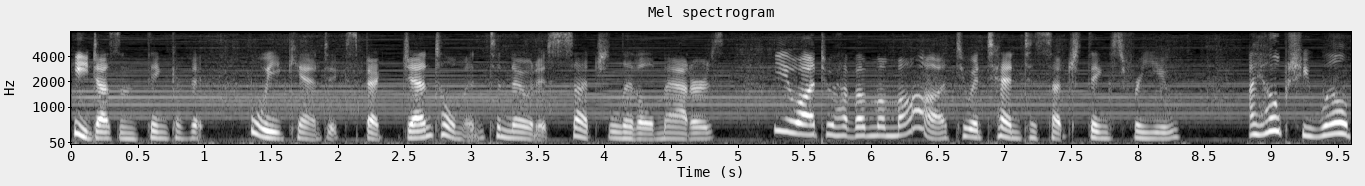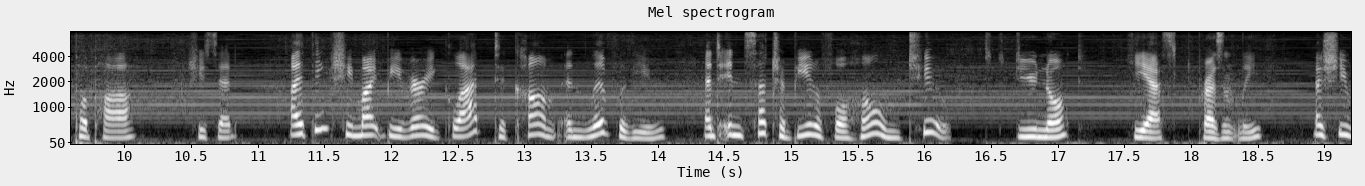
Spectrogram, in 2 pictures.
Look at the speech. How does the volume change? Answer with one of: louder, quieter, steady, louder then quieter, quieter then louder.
steady.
